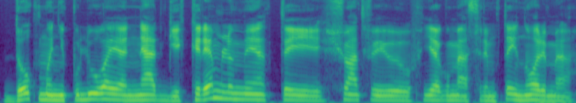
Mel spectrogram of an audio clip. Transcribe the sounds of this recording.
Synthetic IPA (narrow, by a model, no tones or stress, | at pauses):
d̪ɐʊkmɐnʲɪpʊlʲuɔjɛnʲæːd̪ʲɡʲɪkɾʲɛmʲlʲʊmʲɪt̪ɐɪʃʲuːɑːt̪ʲʋʲɛjʊjɛɪɡʊmʲɛsɾʲɪmt̪ɐɪnoːɾʲɪmʲɛ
